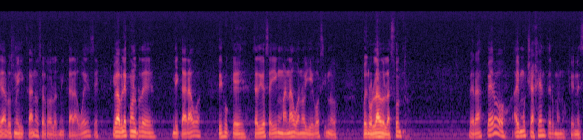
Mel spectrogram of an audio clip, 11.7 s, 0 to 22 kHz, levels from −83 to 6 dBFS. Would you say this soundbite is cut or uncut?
cut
